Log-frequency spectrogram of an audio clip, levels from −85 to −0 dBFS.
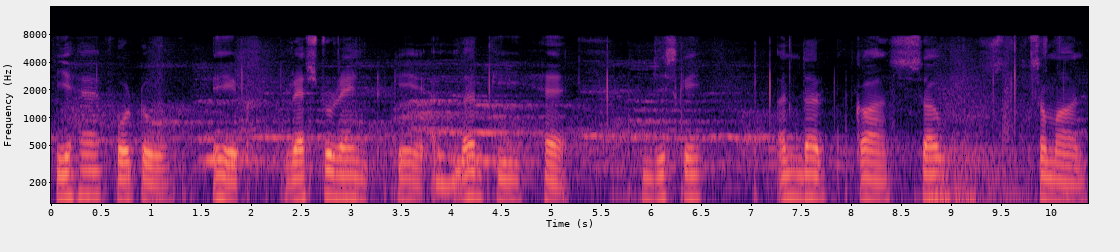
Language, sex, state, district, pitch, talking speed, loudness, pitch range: Hindi, male, Uttar Pradesh, Jyotiba Phule Nagar, 115 Hz, 85 wpm, -31 LUFS, 105-135 Hz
